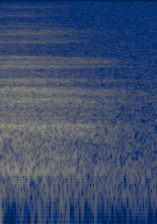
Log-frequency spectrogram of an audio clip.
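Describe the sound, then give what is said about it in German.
A slow exhale through a slightly open mouth during a guided relaxation breathing exercise, a faint, soft breathy rush that holds steady and then gradually tapers away. “Und mit der nächsten Einatmung kannst du dann deine Schultern zu den Ohren ziehen. Und mit der Ausatmung durch den leicht geöffneten Mund ausatmen.”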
